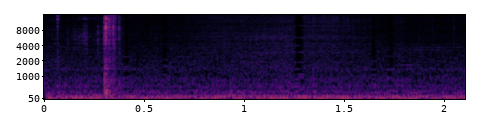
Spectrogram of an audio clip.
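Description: Pennies handled by hand: one light click of coin on coin about a third of a second in as a cent is picked out of a spread roll, then faint handling over a low steady hum.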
